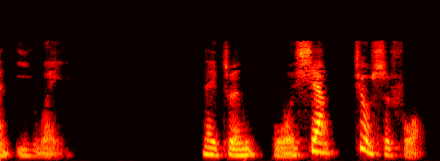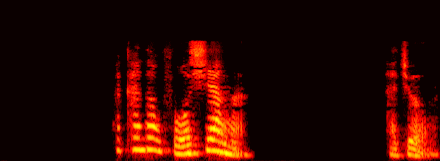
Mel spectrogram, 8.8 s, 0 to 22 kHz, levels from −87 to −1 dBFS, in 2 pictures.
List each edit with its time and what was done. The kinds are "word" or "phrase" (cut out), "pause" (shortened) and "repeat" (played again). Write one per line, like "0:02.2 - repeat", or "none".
0:03.4 - pause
